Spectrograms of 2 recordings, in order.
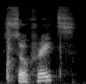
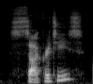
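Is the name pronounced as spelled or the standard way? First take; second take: as spelled; standard. First: The name is sounded out as it is spelled. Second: The name has its usual spoken pronunciation.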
